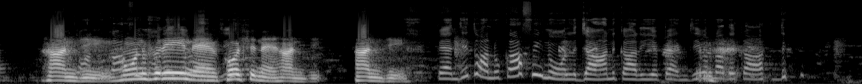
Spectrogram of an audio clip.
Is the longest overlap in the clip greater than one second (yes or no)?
yes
